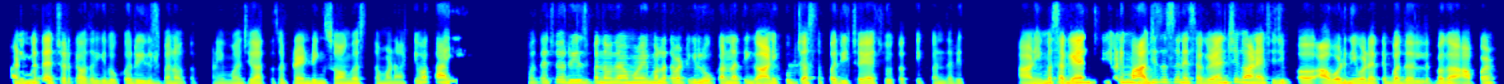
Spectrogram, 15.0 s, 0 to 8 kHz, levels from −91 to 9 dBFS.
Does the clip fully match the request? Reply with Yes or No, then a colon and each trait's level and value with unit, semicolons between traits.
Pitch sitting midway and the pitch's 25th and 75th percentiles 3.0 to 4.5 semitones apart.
No: medium, 175 Hz; average, 5.0 semitones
